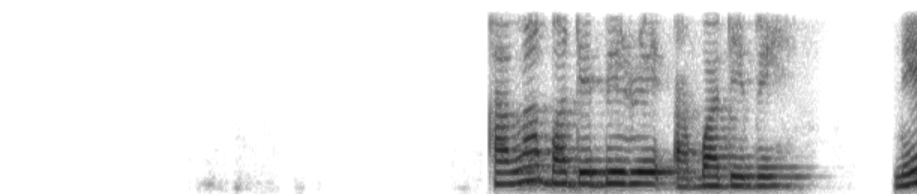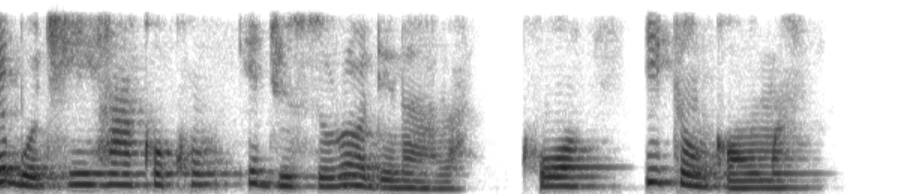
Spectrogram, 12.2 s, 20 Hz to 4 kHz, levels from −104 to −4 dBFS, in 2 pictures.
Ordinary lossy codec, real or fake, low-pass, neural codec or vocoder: none; fake; 3.6 kHz; codec, 16 kHz, 6 kbps, DAC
